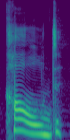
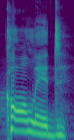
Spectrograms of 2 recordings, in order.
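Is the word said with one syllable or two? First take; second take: one; two. First: It is said as one syllable ending in d. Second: It is said with an extra second syllable. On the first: The speaker calls it right. "a gente acrescenta só o D no final" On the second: The speaker calls it wrong. "Muita gente fala called"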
